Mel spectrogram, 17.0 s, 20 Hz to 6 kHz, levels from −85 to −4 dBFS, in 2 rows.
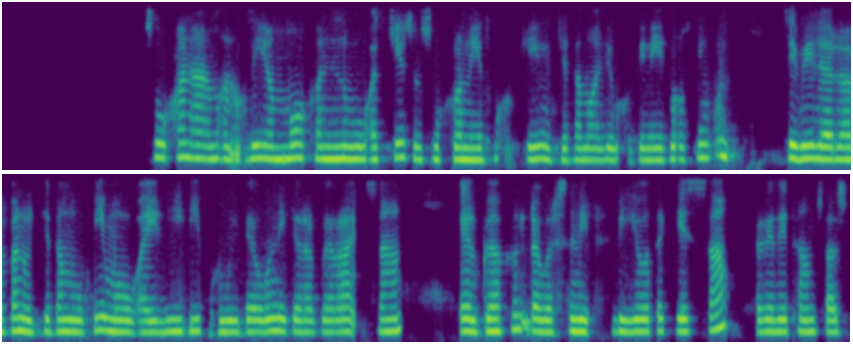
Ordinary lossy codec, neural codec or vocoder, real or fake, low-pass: Opus, 16 kbps; codec, 16 kHz, 1 kbps, X-Codec, HuBERT features, trained on LibriSpeech; fake; 5.4 kHz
